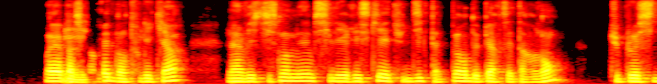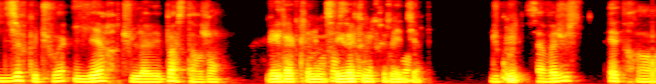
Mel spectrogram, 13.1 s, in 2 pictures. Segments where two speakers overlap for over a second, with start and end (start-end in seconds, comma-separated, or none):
9.4-10.8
